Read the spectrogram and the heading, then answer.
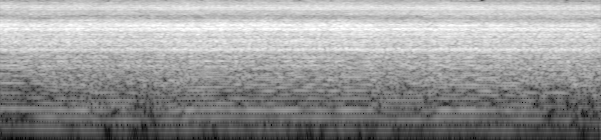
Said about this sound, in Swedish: Ja, och medans de borrar så kör vi lite pausmusik.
